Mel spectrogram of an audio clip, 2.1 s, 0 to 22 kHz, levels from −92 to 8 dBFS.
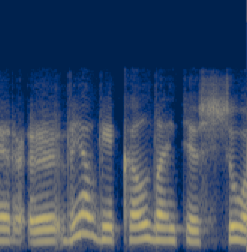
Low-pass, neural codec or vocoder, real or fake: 7.2 kHz; codec, 16 kHz, 0.8 kbps, ZipCodec; fake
